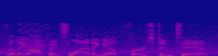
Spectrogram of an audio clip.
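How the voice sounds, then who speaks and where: A man's voice: a little high, moderate pace, lightly acted. A man calling a football game as a play-by-play commentator, stressing the big plays. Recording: muffled game stream, loud background noise.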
